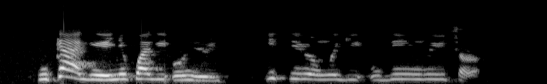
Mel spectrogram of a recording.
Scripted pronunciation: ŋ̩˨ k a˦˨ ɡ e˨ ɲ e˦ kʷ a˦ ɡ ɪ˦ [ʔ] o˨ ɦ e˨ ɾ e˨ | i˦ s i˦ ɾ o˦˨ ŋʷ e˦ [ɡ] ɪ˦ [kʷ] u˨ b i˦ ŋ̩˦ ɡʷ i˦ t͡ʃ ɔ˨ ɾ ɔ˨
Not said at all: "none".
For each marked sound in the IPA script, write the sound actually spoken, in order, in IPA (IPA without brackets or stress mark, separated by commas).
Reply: ʔ, ɡ, none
